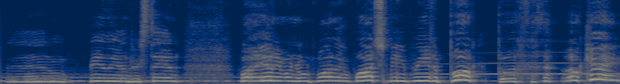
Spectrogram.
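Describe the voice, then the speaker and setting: Over clear background noise, someone uses a put-on character voice at a fairly slow pace. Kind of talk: comedy sketch. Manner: hesitant, halting.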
